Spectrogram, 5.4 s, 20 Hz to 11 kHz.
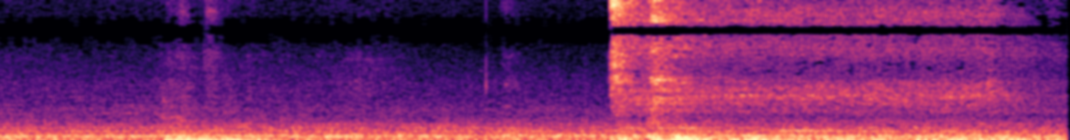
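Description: Interior sound of a Tokyu 5000 series electric commuter train: a steady rumble of wheels on rail and running gear under the car floor, with two heavier low swells, about a second in and near the middle.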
